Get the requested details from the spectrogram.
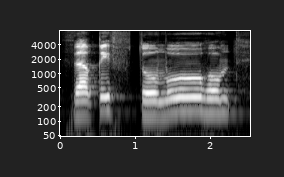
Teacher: اس میں قاف موٹا پڑھا جائے گا، اس کا خاص طور پہ خیال رکھیے گا۔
